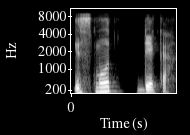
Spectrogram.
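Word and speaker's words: Schmutzdecke: এটার উচ্চারণ হচ্ছে স্মুথ ডেকা।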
